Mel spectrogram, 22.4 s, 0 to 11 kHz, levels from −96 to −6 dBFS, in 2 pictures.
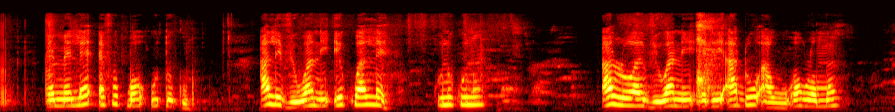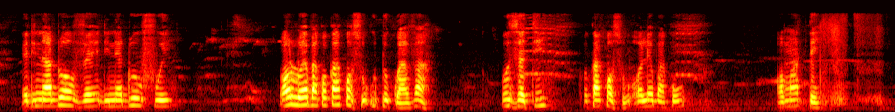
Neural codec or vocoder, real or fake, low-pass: none; real; 7.2 kHz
